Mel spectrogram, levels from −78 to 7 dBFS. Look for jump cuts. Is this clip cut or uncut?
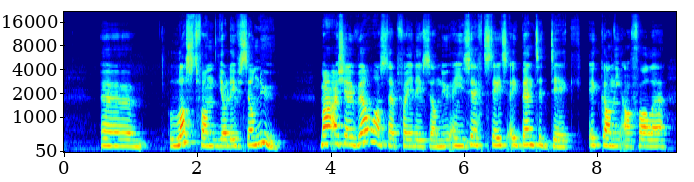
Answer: uncut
